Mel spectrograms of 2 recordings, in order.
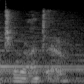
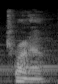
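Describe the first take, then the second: First: The second T sound is pronounced. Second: The second T sound is dropped.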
